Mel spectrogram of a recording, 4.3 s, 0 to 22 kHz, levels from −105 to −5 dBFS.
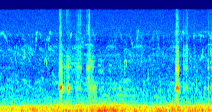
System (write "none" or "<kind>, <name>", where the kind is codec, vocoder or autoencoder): none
